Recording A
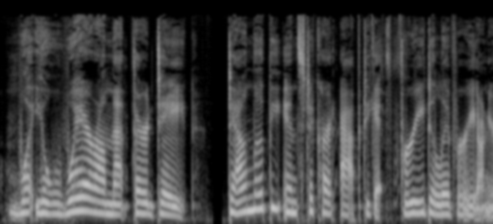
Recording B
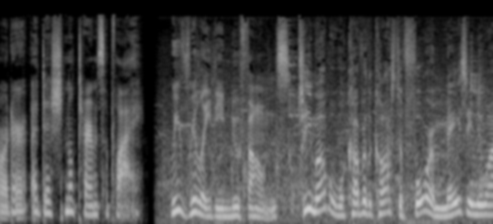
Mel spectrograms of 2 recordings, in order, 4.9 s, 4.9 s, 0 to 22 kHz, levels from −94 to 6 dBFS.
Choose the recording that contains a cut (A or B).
B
